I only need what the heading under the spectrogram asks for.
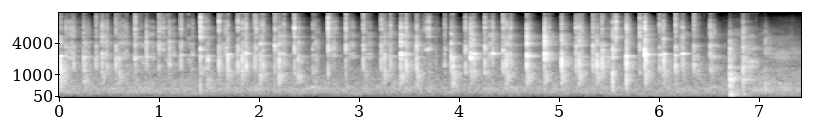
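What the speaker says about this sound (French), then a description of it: "Je mélange." Metal spoon or spatula stirring a cosmetic lash and brow booster serum mixture in a small container, producing a steady run of rapid clinking, scraping taps close up, ending with a louder knock.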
